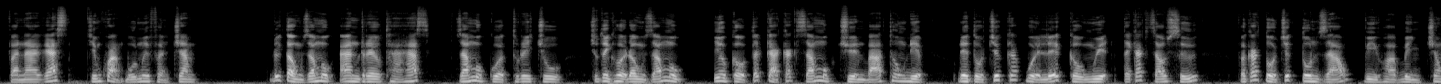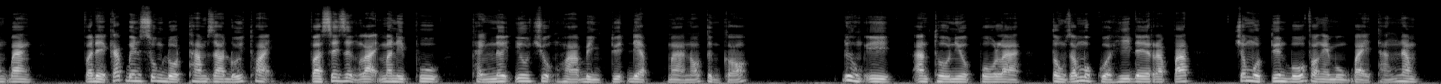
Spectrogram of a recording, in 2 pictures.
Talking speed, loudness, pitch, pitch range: 210 wpm, -20 LUFS, 130 Hz, 115-140 Hz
